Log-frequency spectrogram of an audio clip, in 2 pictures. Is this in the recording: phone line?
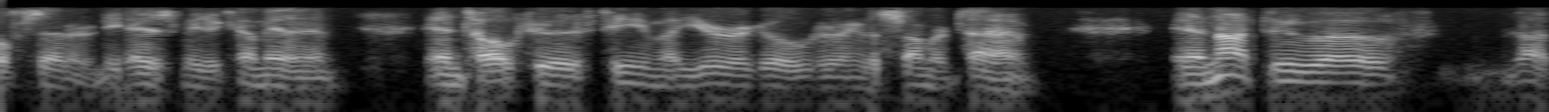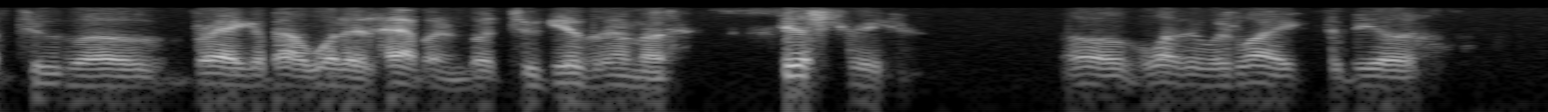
yes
